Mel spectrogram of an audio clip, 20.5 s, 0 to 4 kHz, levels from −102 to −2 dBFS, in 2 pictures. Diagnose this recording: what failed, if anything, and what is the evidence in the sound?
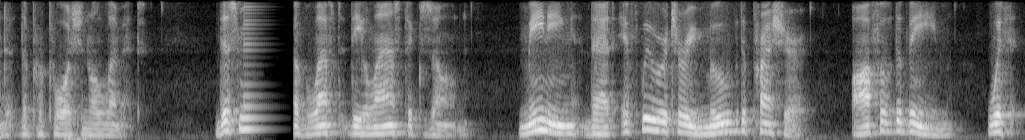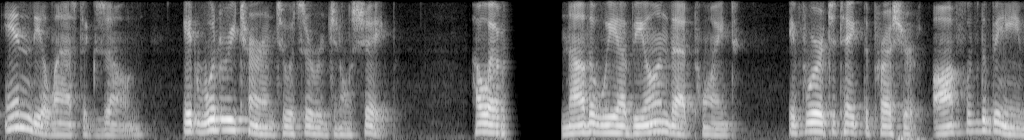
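Long network dropout at 2.44–2.95 s and 15.29–15.88 s: sound fades into silence, then resumes with about 0.5 s and 0.58 s missing, likely from network loss.

Repeated packet loss (robotic sound) at 14.91–15.27 s: five network gaps, longest 24 ms, each patched by continued sound, giving choppy, robotic audio with about 27% concealed.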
